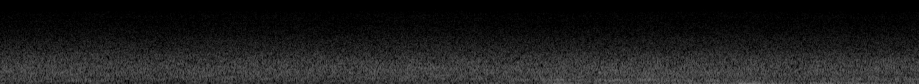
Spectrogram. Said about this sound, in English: The sound of the river is everything.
